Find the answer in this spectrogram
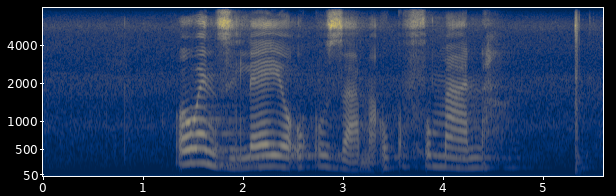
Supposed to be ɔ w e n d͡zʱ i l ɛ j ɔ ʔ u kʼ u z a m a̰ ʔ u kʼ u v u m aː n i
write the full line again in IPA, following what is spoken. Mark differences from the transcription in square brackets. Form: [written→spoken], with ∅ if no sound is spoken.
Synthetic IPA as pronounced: ɔ w e n d͡zʱ i l ɛ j ɔ ʔ u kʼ u z a m a̰ ʔ u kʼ u [v→f] u m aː n [i→a]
